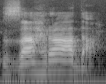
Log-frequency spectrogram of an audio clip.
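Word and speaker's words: zahrada: вірніше літера Z або звук з передає нам у слові заграда заграда так всі думають що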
